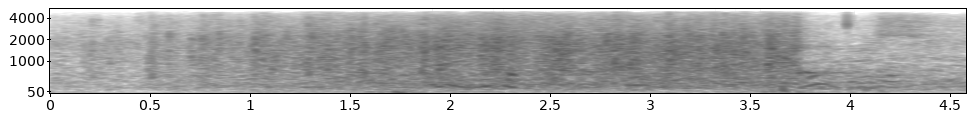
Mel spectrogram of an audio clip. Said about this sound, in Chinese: 民众都给予了热烈的掌声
